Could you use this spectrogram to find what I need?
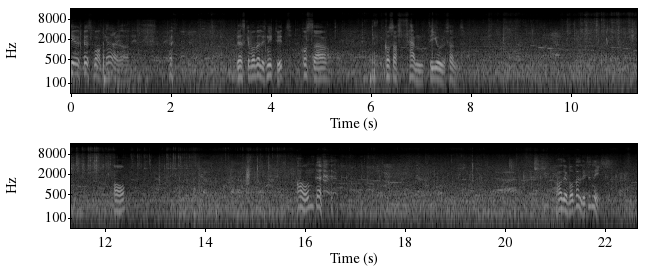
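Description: A man talks casually and close up into a microphone.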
